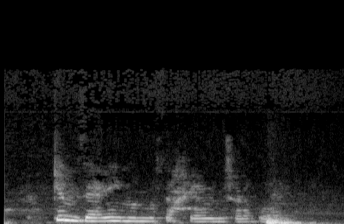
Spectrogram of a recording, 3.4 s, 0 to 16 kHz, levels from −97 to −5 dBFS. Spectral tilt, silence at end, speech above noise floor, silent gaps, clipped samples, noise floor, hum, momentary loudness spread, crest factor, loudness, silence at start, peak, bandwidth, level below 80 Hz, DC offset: -10.5 dB/octave; 0.3 s; 23 dB; none; under 0.1%; -46 dBFS; none; 15 LU; 16 dB; -24 LUFS; 0.05 s; -8 dBFS; 4.9 kHz; -38 dBFS; under 0.1%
